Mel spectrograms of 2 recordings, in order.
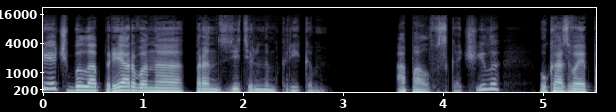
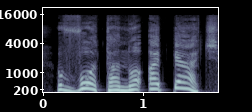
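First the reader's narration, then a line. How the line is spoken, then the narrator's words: Exclamation. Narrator (Russian): воскликнула она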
